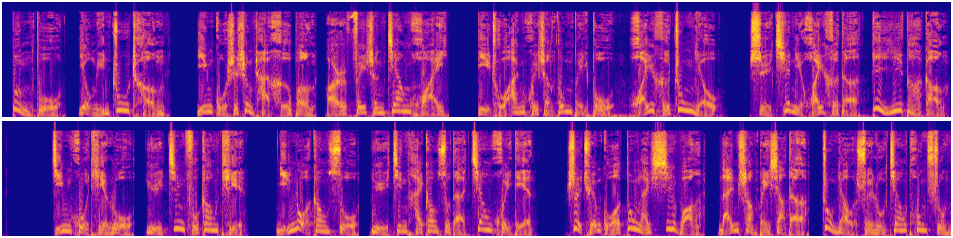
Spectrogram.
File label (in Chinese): 男 企业专题; 蚌埠市长淮卫临港产业园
